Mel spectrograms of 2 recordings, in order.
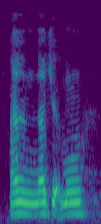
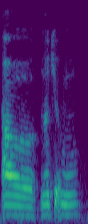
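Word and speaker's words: An-najmu (النجم): An-najmu ba'idun. An-najmu ba'idun. Bintang itu jauh. Bintang tersebut jauh. Ar-rajulu waqifun. Laki-laki itu berdiri. Ini ar-rajulu. Jadi membacanya demikian ya. Bukan al-rajulu atau al-najmu, tetapi masuk pada huruf sesudahnya.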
